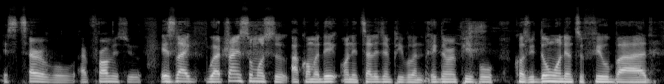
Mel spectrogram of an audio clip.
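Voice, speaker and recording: Man, podcast guest, rapid animated rant, dry close mic. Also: mid-range voice, dry recording. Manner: fast, animated, laughing ranting. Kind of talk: casual podcast chat.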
